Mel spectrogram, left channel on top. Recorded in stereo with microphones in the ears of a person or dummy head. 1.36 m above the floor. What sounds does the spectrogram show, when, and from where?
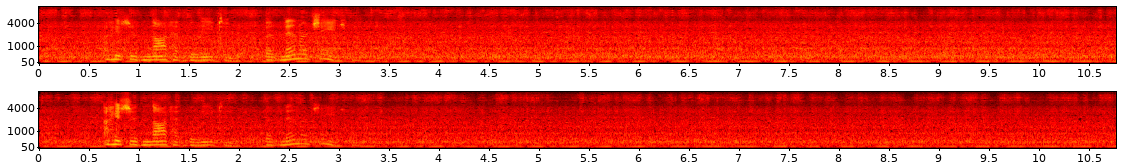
0.6 s a woman speaking: 45° right (ahead or behind); by 3.7 s 45° left (ahead or behind)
